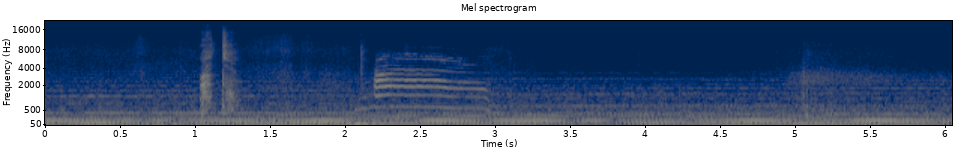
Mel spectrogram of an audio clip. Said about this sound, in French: C'était l'intervention du chat.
